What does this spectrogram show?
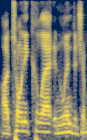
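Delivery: usual speaking voice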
